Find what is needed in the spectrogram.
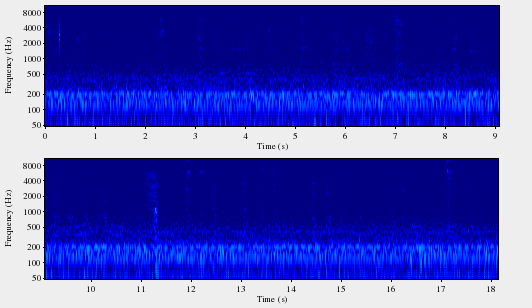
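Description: Faint, irregular scratching of a small blade slicing lengthwise through a water lily stem against paper, over a steady low hum.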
